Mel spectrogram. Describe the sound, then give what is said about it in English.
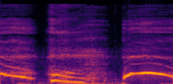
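A voice imitates someone sucking in deep breaths after running: a few heaving, voiced gasps, each drawn out and separated by brief pauses. The gasps are loud and breathless. “Out on the sidewalk, I stopped, lowered my hands to my knees, and sucked in deep breaths of fresh air.”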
